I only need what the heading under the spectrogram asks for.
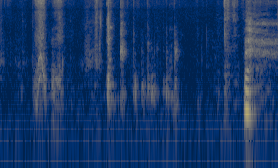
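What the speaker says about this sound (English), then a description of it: "All I'm doing is closing the zipper up." A zipper on a newly sewn Melody top is pulled closed in several short, soft rasping bursts, close and quiet, with a brief rustle at the end.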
